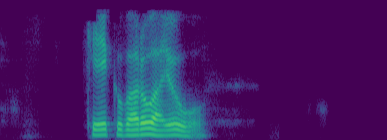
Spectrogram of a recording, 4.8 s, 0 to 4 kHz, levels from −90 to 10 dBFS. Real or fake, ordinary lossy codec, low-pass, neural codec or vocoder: fake; MP3, 32 kbps; 3.6 kHz; codec, 16 kHz, 0.3 kbps, FocalCodec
